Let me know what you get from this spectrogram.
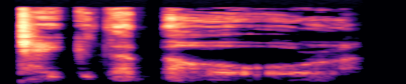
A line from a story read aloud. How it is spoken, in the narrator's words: a voice inside Randall's head whispered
